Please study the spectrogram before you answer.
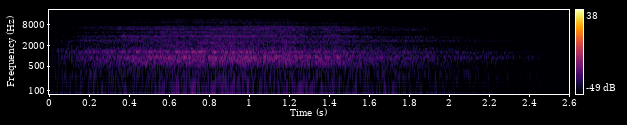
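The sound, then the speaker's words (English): A slow, deep breath is drawn in through the nose and sighed out through the mouth. It is soft and airy, lasts about two and a half seconds, and no one speaks over it. “Take a deep breath in through your nose and sigh through your mouth.”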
